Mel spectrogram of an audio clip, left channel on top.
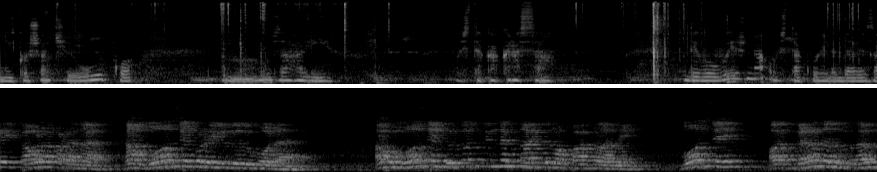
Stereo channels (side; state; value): both; different; correlation 0.00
